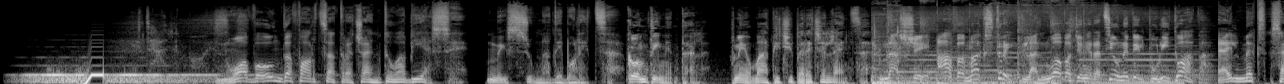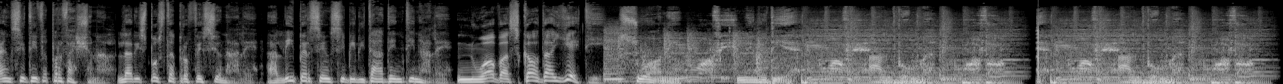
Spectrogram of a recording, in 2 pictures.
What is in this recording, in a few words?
ITALIAN VOICES Authoritative Convincing, male voices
